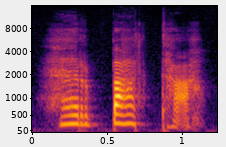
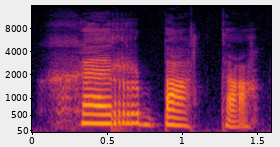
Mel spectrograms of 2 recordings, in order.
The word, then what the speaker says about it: herbata: in a brew is herbata herbata herbata so the h in polish is quite soft as in hotel so herbata and the r is pronounced quite strongly here herbata herbata right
